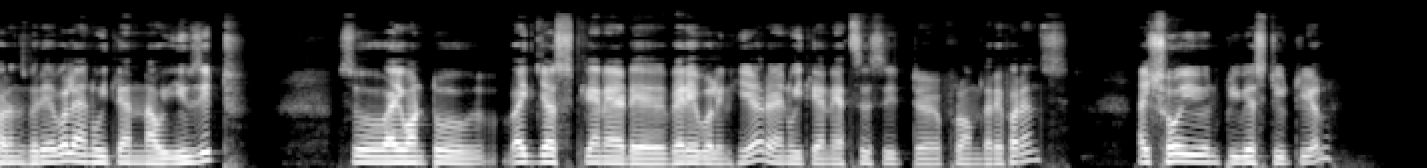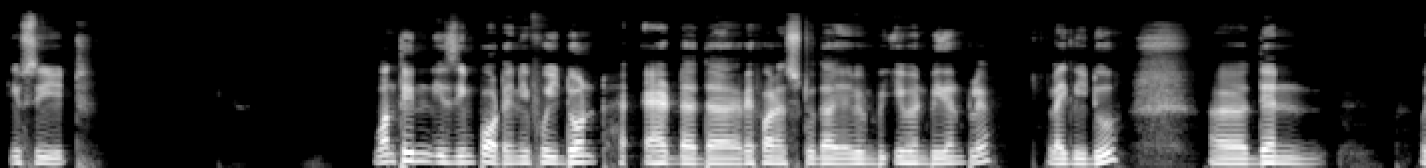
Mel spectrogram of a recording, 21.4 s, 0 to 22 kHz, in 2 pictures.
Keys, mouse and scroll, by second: 0.8 double click, 6.3-12.0 typing, 19.5-19.9 scroll down 2, 20.3 right click, 21.0-21.4 scroll down 3.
